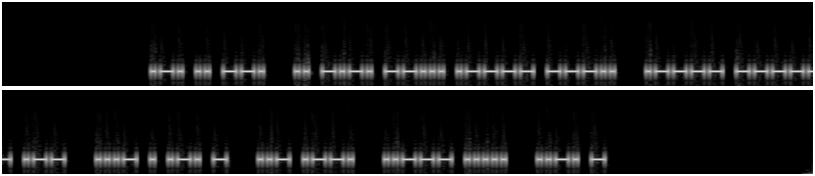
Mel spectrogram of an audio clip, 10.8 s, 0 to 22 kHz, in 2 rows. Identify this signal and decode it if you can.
Morse code, heard as a keyed tone, about 37 wpm, 700 Hz. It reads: RIG IC718 10W VERT UP 25 FT
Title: Practice QSO - Exchange 2 - Info - 40wpm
